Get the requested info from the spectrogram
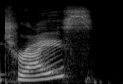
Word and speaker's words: Tryce: I'm in Trinity Tryce.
